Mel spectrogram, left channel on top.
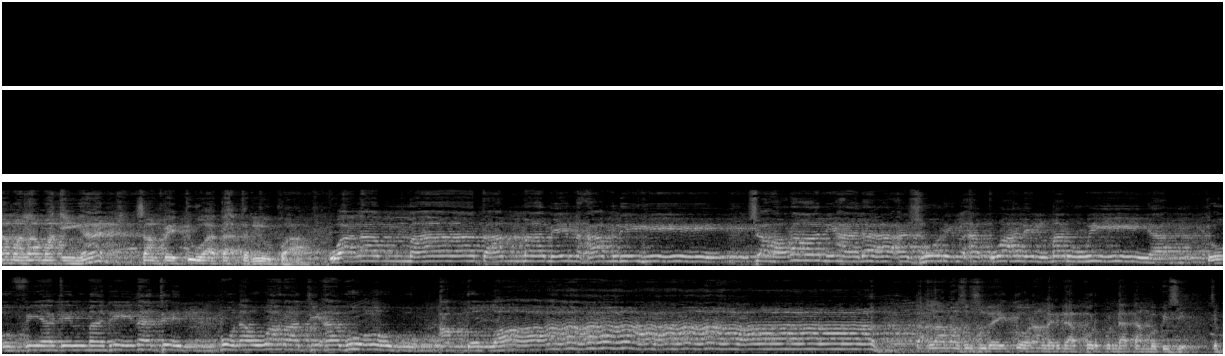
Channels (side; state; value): left; silent; digital silence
